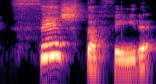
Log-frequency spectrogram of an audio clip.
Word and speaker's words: sexta-feira: Segunda-feira, terça-feira, quarta-feira, quinta-feira, sexta-feira, esse X vai ter som de S aqui.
